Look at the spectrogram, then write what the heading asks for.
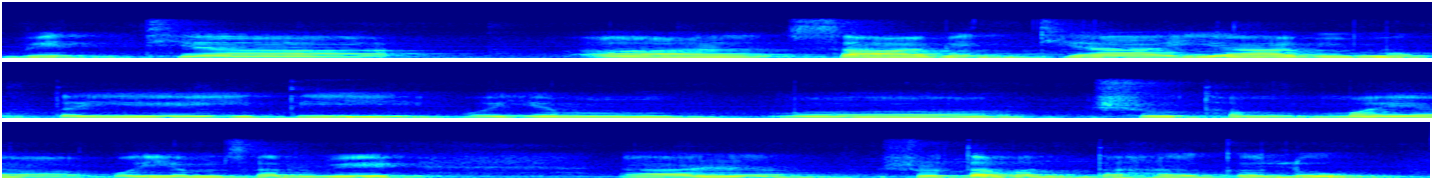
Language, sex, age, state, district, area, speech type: Sanskrit, female, 45-60, Karnataka, Hassan, rural, spontaneous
